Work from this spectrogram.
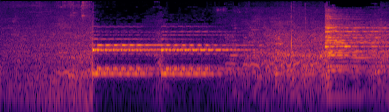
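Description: A telephone rings in repeated electronic bursts, loud and close, with faint background chatter between the rings, at a live game-show event in Aundh, Satara.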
